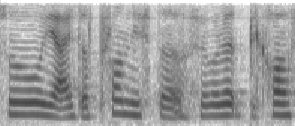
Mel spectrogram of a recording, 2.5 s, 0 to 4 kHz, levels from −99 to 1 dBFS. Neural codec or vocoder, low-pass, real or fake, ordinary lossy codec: codec, 16 kHz, 6 kbps, DAC; 3.6 kHz; fake; none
